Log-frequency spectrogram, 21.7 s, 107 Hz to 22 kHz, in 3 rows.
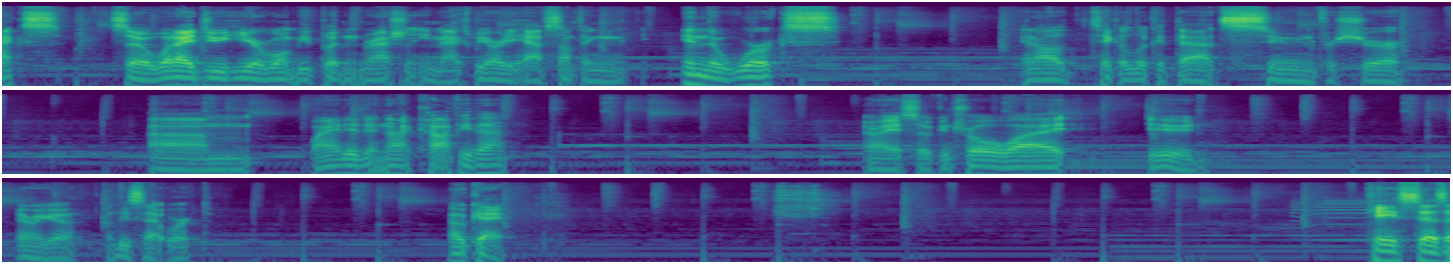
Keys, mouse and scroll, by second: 2.5 ctrl+w, 3.4 Escape, 4.0 i, 4.6 Return, 4.9 ctrl+y, 5.6 BackSpace, 6.9 Escape, 11.1 Escape, 11.7 i, 12.0 ctrl+y, 12.8 BackSpace, 13.8 Escape, 14.0 p, 15.0 Escape, 15.0-17.4 typing.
